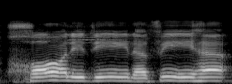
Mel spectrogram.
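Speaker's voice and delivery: slow "خالدین" with a thick kha; slow tajweed model; heavy kha. Shown as a demonstration. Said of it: "خا کو پر پڑھیں گے".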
